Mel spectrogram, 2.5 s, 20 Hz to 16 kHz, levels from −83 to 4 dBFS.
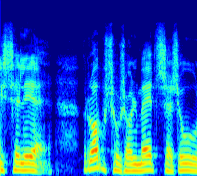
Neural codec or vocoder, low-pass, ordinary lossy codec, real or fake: none; 9.9 kHz; none; real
